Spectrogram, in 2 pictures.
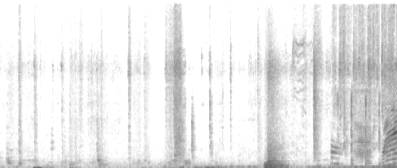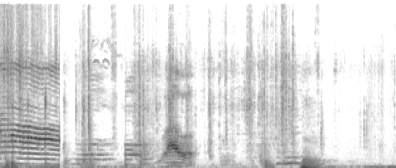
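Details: Stray cats at a rescue shelter whose food stock is dwindling. Several drawn-out, wavering meows rise and fall amid a human voice, knocking and a low background hum.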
